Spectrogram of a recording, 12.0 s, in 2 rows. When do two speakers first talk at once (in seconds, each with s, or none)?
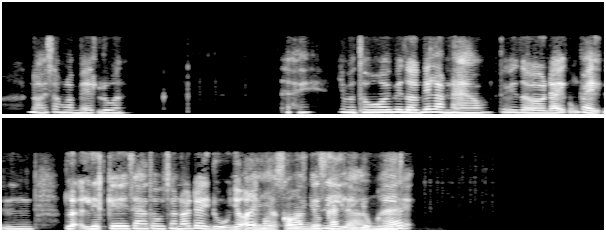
8.4 s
